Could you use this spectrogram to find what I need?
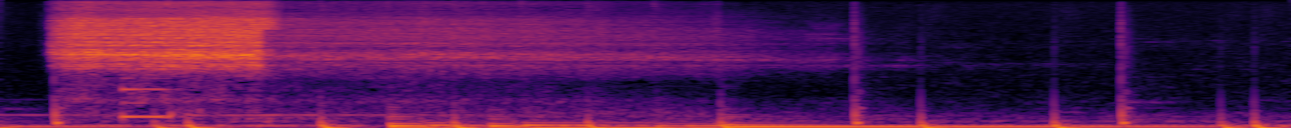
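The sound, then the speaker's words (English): A loud, breathy shushing hiss, made to soothe a child to sleep, lasts about a second, then trails off into a fainter hiss. Steady low thumps and throbbing run underneath. “They call it white noise, right?”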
